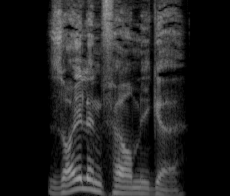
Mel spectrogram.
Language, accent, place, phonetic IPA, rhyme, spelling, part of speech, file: German, Germany, Berlin, [ˈzɔɪ̯lənˌfœʁmɪɡə], -ɔɪ̯lənfœʁmɪɡə, säulenförmige, adjective, De-säulenförmige.ogg
- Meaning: inflection of säulenförmig: 1. strong/mixed nominative/accusative feminine singular 2. strong nominative/accusative plural 3. weak nominative all-gender singular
